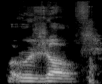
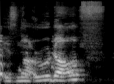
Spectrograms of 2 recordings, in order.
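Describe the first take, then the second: First: Rudolph with a French zh sound, falling at the end. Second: Said in the usual way. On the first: Shown as a demonstration.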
